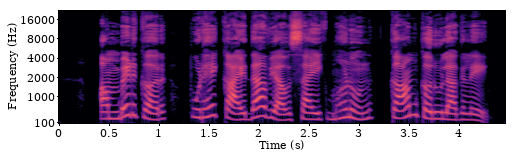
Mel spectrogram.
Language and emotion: Marathi, neutral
